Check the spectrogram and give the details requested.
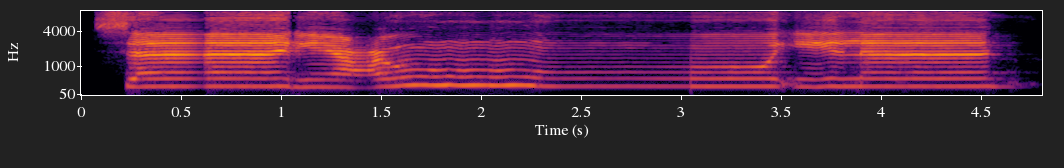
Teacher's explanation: اب یہاں پہ واو جو ہے اس کے اوپر مدہ صغیرہ ہے اور آخر میں لام کے اوپر فتحہ اشباعیہ یعنی کھڑی زبر ہے جس کی ساؤنڈ 2 سیکنڈ کی ہوتی ہے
